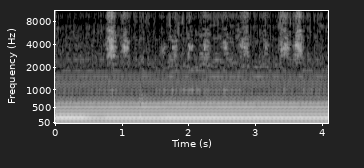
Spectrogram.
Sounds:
Sniff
